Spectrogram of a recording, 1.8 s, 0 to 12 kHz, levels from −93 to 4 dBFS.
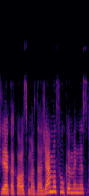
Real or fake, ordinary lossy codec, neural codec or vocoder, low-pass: fake; Opus, 24 kbps; codec, 16 kHz, 0.9 kbps, LongCat-Audio-Codec; 7.2 kHz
